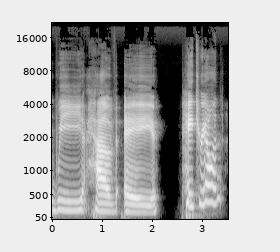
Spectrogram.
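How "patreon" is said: voice breaking oddly, cracking very high. Promoting a Discord server and Patreon to listeners, voice cracking weirdly. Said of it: "my voice cracked weird".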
